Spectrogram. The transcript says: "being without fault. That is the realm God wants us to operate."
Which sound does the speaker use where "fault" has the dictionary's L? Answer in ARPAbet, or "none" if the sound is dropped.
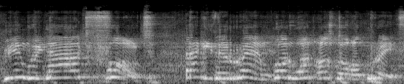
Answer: L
